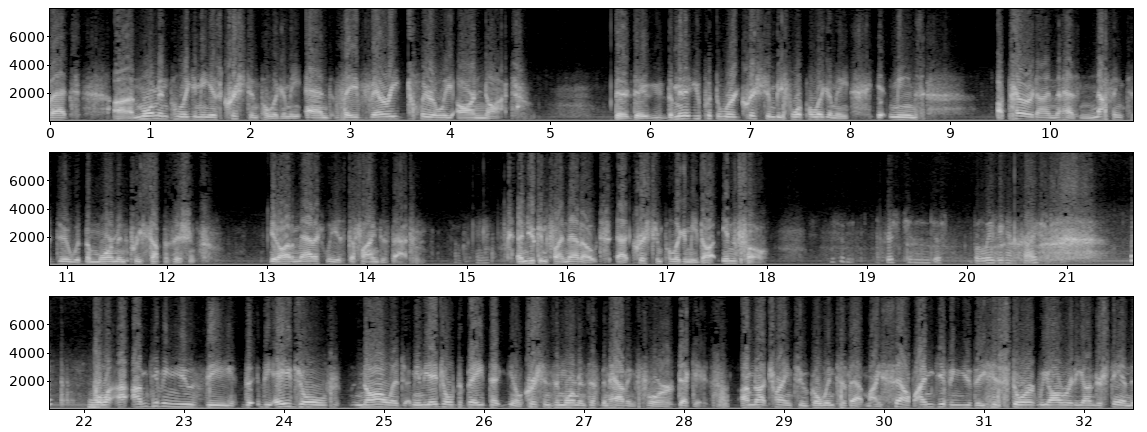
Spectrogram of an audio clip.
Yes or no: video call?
no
